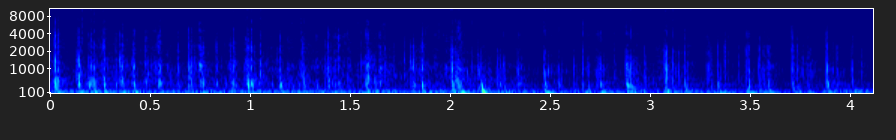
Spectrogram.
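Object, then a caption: Padded synthetic leather boxing focus mitt. A black synthetic leather boxing focus mitt, padded and hand-sized, is tapped and scratched on its surface and sides with long nails. Quick soft taps and dry scratching run in a steady stream over a low, muffled hum.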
